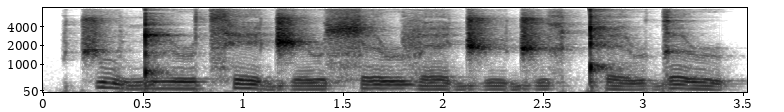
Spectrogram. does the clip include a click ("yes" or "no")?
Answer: yes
